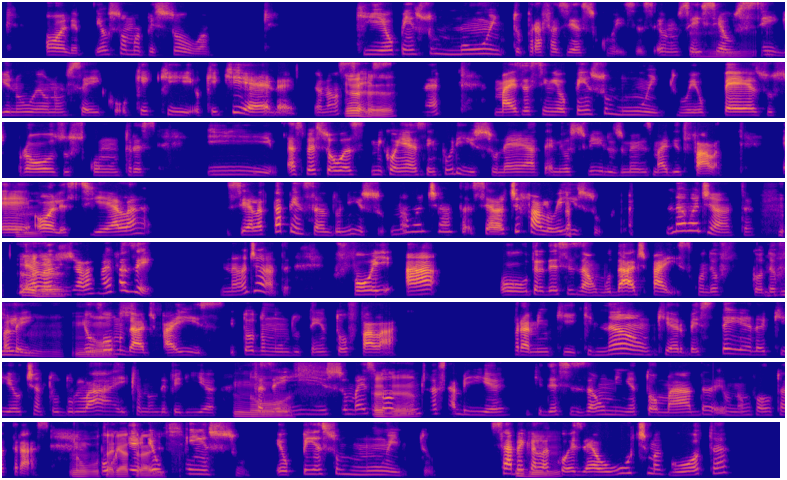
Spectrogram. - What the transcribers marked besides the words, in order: other background noise; laugh; joyful: "Aham"; afraid: "Ah, nossa"
- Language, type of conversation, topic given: Portuguese, podcast, Me conta uma decisão que mudou sua vida?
